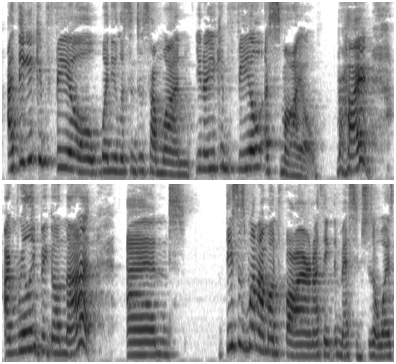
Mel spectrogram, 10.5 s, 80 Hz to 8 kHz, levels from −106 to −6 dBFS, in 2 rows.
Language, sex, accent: English, female, Australian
